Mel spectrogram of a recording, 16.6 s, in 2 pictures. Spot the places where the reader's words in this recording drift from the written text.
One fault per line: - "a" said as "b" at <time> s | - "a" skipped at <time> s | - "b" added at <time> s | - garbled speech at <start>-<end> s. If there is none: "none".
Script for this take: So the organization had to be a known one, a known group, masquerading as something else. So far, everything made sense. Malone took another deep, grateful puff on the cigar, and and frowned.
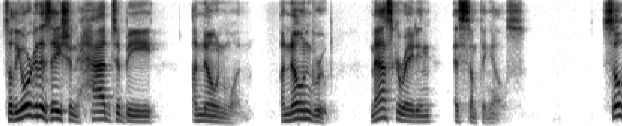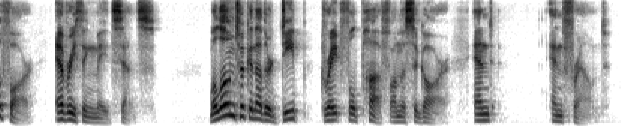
none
